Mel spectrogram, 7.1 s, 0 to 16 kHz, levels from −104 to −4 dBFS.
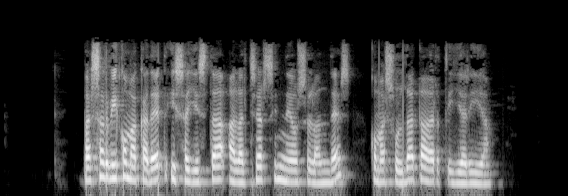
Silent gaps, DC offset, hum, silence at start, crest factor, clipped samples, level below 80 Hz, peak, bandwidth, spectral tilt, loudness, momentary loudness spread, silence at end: none; under 0.1%; none; 1.05 s; 16 dB; under 0.1%; -56 dBFS; -2 dBFS; 8 kHz; -5.5 dB/octave; -16 LUFS; 7 LU; 0.95 s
